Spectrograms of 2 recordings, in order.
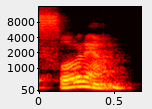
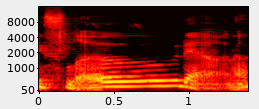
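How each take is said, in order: First: Said in the usual way. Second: "Slow" stretched out long, then "down"; drawn-out slow down. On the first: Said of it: "It says". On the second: Retold or imitated. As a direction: draw out the word "Slow" in "Slow down". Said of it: "Okay, I'm slowing down".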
